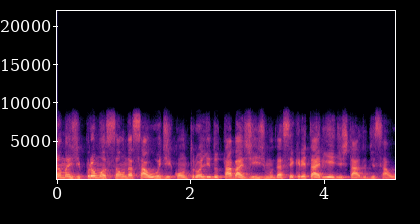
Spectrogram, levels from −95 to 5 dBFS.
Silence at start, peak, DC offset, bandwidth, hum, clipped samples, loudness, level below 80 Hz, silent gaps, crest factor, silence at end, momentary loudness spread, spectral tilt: 0 s; -2 dBFS; under 0.1%; 9 kHz; none; under 0.1%; -19 LUFS; -62 dBFS; none; 18 dB; 0 s; 6 LU; -5.5 dB/octave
